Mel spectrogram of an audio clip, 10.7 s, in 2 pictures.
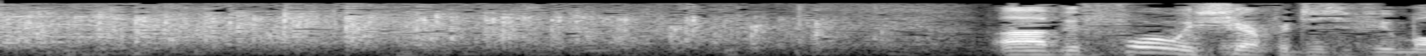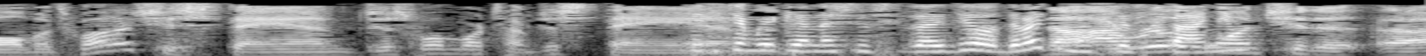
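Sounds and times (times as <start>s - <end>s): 
crowd clapping: 0.0s - 3.5s
speech: 3.8s - 10.6s.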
